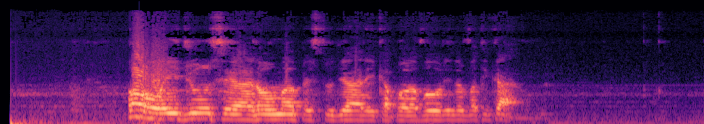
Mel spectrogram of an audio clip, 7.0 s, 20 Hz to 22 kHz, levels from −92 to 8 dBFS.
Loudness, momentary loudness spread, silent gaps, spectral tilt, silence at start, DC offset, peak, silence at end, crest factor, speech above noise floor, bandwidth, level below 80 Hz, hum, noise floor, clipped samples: -12 LUFS; 14 LU; none; -5.5 dB/octave; 0.1 s; under 0.1%; 0 dBFS; 1.85 s; 14 dB; 36 dB; 15.5 kHz; -42 dBFS; none; -47 dBFS; under 0.1%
